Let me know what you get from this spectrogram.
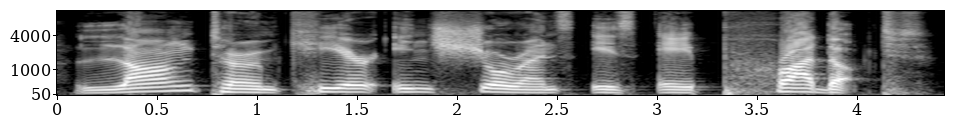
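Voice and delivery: Long-term care insurance is a product, slowed and weighted; slow emphatic statement. Shown as a demonstration. Radio host driving home a point, slow and emphatic. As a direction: spell it out slowly for emphasis. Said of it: "Hear me properly".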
